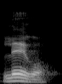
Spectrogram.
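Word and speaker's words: λέγω: You see here the the G has a little bit of the G will sometimes have different pronunciation. Here it has a stronger pronunciation because what follows it is a vowel. So it's Lego.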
